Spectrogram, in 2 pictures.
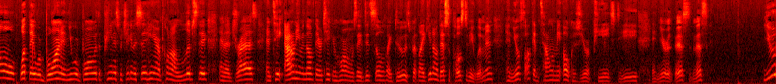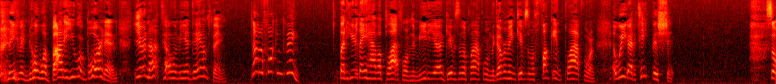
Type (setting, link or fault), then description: fault, uneven or low level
